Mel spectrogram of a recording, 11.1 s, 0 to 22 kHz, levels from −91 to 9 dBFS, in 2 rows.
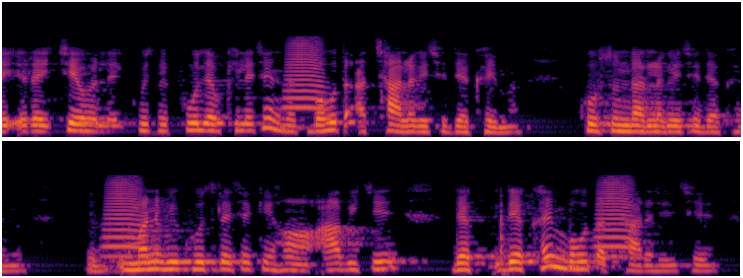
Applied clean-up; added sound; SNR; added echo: classical method spectral subtraction.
